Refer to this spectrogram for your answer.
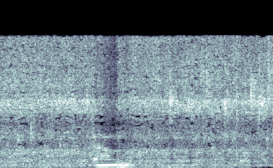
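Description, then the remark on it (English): Shower water runs steadily from start to finish, a loud, continuous hiss and spatter, with a brief low murmur rising faintly beneath it partway through, as a person stands in the shower letting conditioner work in their hair. “But I can just stand here and talk to you for a couple minutes while I'm letting that conditioner work its magic in my hair to make me look pretty.”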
